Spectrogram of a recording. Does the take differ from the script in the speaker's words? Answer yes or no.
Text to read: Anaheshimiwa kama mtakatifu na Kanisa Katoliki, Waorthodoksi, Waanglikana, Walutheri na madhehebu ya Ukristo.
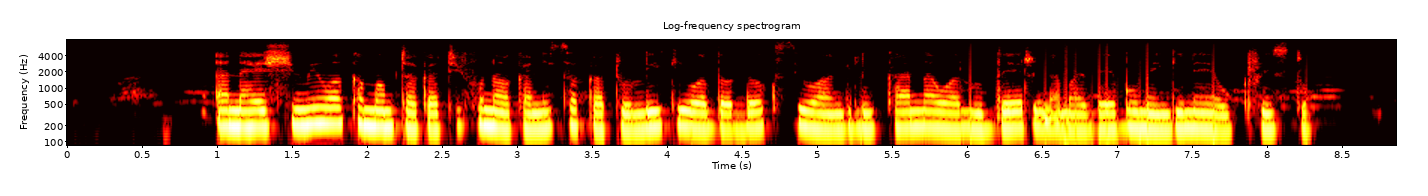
yes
